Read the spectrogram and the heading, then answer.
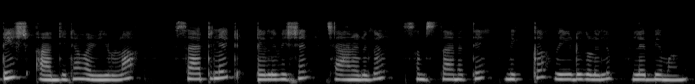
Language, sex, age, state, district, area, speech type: Malayalam, female, 30-45, Kerala, Kozhikode, urban, read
